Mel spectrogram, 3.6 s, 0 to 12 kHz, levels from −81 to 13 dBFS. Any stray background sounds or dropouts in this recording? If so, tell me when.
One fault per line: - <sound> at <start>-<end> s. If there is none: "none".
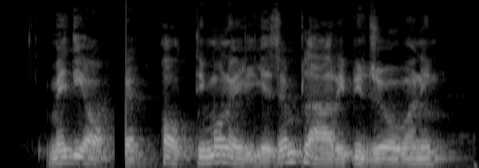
- dropout at 0.9-1.0 s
